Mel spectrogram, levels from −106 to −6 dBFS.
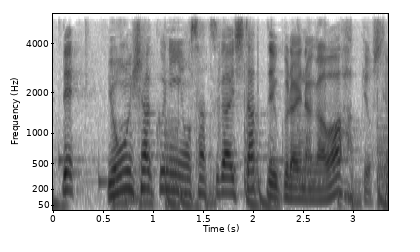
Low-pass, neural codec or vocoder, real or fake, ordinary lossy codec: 5.4 kHz; none; real; Opus, 64 kbps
